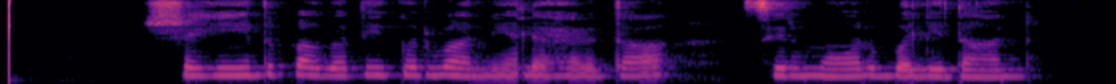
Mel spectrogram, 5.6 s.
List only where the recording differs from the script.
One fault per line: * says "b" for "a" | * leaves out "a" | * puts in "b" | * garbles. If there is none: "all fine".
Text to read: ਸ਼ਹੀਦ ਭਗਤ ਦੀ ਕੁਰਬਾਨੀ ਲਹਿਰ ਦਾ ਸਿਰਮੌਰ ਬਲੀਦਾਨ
all fine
